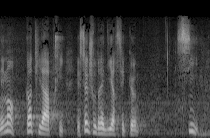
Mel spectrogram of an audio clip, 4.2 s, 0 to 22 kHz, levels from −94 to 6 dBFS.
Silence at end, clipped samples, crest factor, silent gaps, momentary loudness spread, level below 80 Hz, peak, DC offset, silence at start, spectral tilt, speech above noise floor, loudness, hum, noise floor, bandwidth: 0 s; under 0.1%; 20 dB; none; 16 LU; -74 dBFS; -8 dBFS; under 0.1%; 0 s; -3 dB/octave; 23 dB; -26 LUFS; none; -50 dBFS; 13.5 kHz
